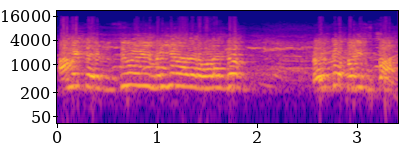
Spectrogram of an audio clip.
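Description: High-pitched man booming over a loudspeaker. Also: moderate pace, muffled recording. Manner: excited cheering mixed with formal honorific announcements. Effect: loudspeaker public address. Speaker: event announcer. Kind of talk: live event announcing over a loudspeaker. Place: outdoor arena with crowd. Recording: echoey loudspeaker heard from far off in a crowd.

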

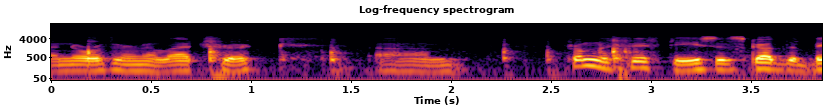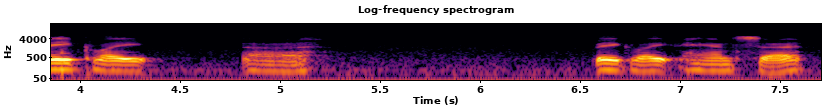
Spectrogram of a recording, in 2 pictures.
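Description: Unhurried and fairly low-pitched, a man shows off his home phone wiring in the basement on camera, his talk plain, easygoing and packed with ums and uhs. He stays off screen behind the handheld camera, and its mic sounds dull and lo-fi with a faint hiss.

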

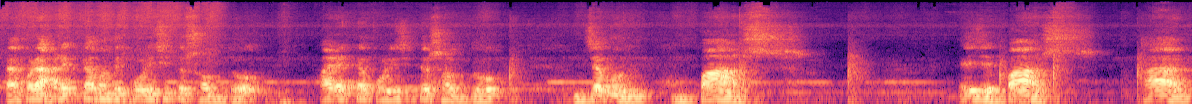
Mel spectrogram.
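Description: A man's voice: fairly high pitch, a little slow, long pauses, faint music behind. A man teaching a spelling lesson, patiently repeating words and spelling them out letter by letter. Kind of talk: classroom lesson on Bangla spelling. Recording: echoey room with faint background noise.

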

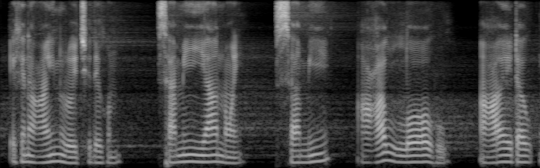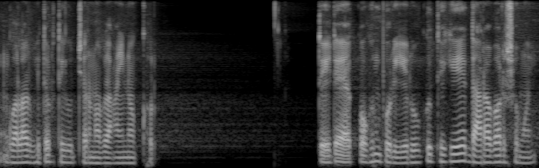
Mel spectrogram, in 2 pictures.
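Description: A man teaching prayer pronunciation, spelling words out letter by letter and drawing the recitations out slowly. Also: fairly low pitch, dark tone, long reverb tail. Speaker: religious teacher. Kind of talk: instructional lesson on prayer pronunciation.

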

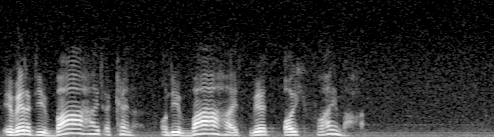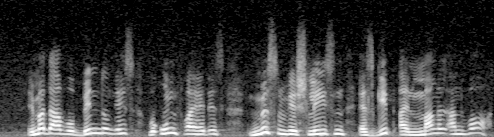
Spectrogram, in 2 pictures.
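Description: On an old radio-quality seminar tape with the highs cut off, a man preaches in a church seminar hall. His high, expressive voice is unhurried yet emphatic as he repeats key phrases and speaks directly to his listeners.

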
